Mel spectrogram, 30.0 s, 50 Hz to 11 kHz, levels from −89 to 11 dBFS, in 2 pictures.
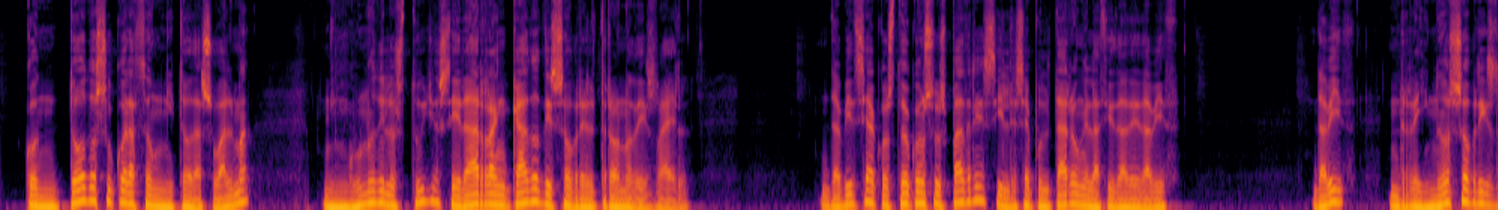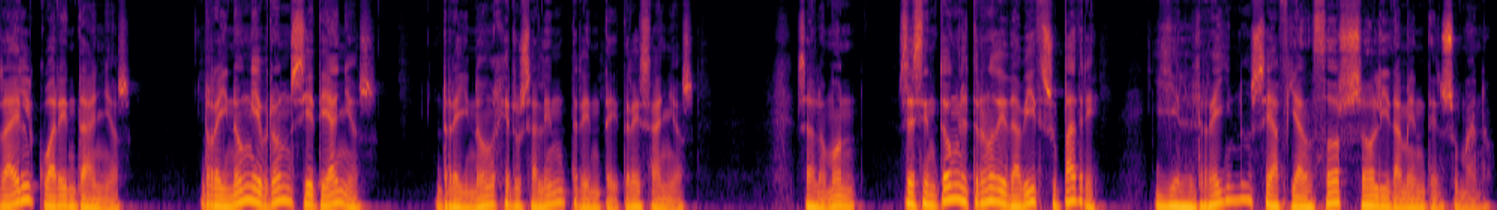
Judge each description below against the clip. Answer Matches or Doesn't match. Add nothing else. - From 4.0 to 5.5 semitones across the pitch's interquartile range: Matches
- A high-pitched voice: Doesn't match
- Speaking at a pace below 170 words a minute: Matches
